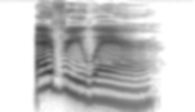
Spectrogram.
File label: "EVERYWHERE", english; 3000 words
